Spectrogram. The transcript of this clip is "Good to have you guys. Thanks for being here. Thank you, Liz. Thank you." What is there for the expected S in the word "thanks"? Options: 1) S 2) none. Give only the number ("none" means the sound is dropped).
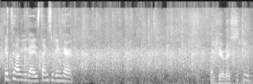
1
